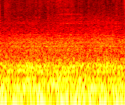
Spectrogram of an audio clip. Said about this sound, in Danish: Og jeg kører bilen.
